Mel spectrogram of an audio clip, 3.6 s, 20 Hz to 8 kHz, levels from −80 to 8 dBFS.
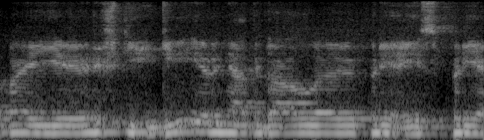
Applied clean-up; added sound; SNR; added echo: neural separator model SepFormer DNS4.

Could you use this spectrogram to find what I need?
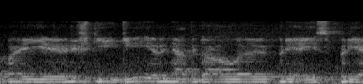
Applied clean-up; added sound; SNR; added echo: none; Train; 15 dB; reverberation time 0.8 s.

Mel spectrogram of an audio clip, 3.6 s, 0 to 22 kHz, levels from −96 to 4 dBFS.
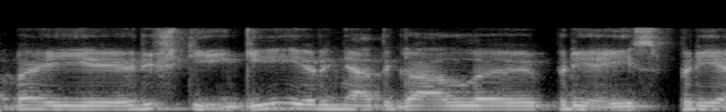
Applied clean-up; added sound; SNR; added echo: none; none; none; none.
